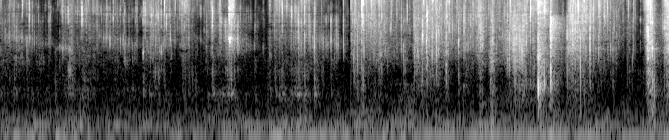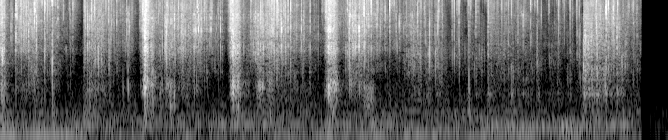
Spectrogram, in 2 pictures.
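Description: Slime being squeezed and kneaded by hand, giving a dense crackling with sharp pops; from about a third of the way in the pops come louder, every second or so.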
